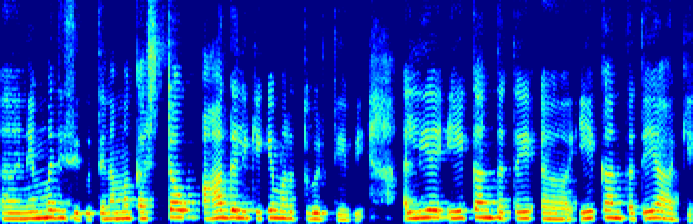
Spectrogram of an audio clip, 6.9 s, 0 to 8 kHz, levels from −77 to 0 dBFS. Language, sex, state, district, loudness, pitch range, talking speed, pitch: Kannada, female, Karnataka, Dakshina Kannada, -17 LUFS, 210-250 Hz, 115 wpm, 225 Hz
